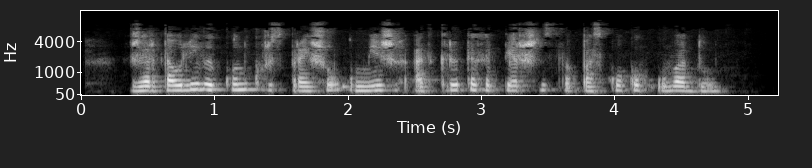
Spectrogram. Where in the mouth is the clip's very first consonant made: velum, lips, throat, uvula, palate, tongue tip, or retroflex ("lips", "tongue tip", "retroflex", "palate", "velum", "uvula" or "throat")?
retroflex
